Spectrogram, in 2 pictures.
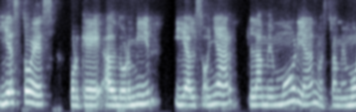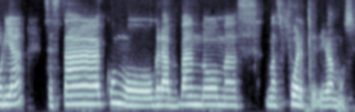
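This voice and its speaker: A woman speaks at a very slow pace with hardly any pauses. Her pitch is fairly high and her intonation fairly even. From Mexico City. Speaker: dream researcher and teacher. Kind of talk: interview.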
